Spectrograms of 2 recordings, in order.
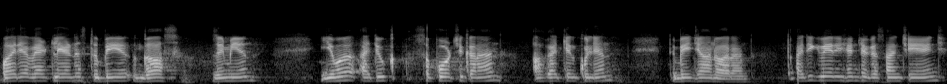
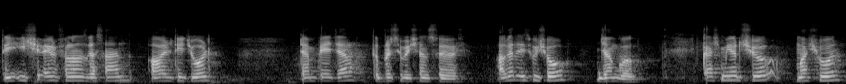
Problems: background sounds at intervals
